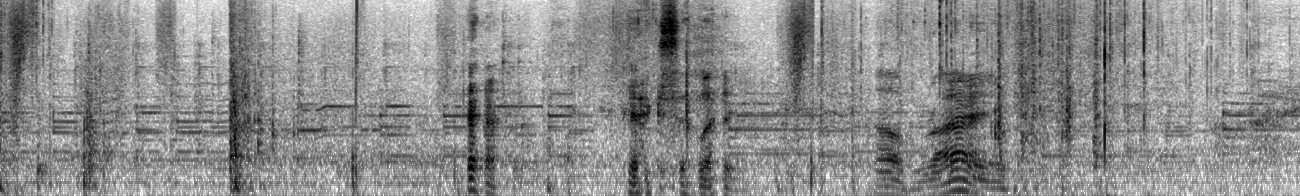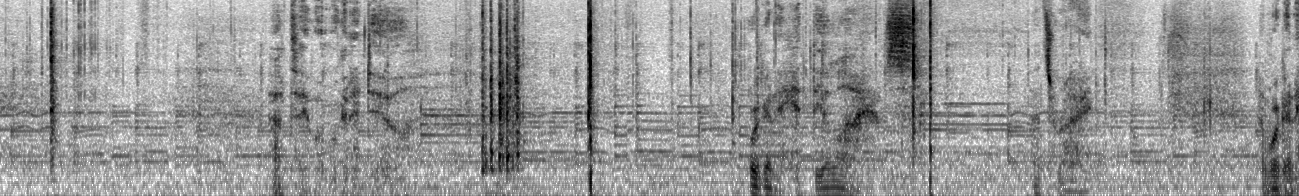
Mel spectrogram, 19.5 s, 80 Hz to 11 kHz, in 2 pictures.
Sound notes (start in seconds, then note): 3.3 Drake chuckles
